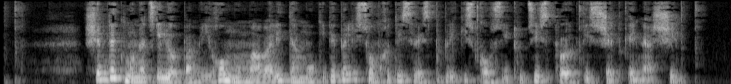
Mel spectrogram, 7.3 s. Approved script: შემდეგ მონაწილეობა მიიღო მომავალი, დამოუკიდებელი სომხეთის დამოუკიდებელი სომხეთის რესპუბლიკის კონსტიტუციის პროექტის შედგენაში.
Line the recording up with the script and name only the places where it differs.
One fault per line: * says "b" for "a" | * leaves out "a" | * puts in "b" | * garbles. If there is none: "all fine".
* leaves out "დამოუკიდებელი სომხეთის"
